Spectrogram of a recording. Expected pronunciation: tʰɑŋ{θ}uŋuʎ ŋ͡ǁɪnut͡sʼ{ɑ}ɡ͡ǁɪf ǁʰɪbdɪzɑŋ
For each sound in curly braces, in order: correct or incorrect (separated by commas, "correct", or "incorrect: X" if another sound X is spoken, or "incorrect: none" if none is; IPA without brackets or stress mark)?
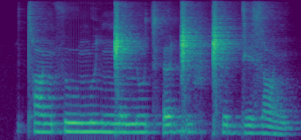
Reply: correct, incorrect: ə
